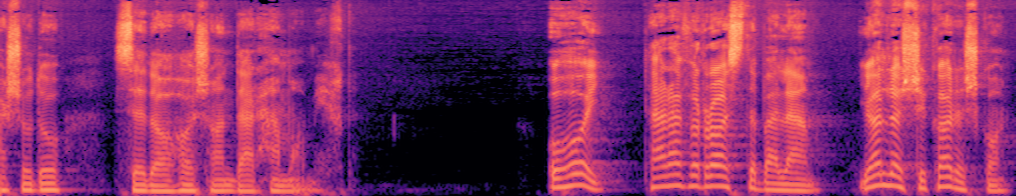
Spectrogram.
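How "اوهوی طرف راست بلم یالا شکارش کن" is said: high, excited shout across the water; shouting kids. Acted. Kids calling from boat to boat, excited shout. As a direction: call out to the boat on the right. Children shouting during the catch.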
